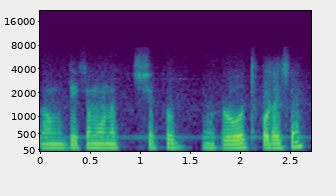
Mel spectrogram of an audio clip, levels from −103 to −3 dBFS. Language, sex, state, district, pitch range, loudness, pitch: Bengali, male, West Bengal, Jhargram, 105-115 Hz, -28 LUFS, 110 Hz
